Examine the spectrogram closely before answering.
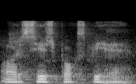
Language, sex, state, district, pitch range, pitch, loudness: Hindi, male, Arunachal Pradesh, Papum Pare, 115-120 Hz, 120 Hz, -16 LUFS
